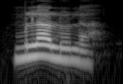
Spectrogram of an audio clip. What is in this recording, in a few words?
"mwla-lula", Apatani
